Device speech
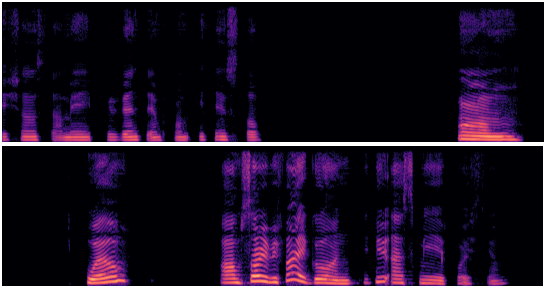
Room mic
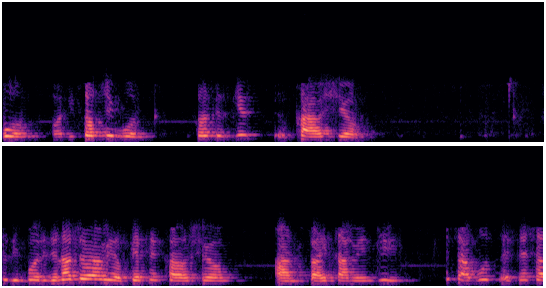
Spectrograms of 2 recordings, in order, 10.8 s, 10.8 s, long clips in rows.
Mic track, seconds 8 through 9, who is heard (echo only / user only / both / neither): user only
